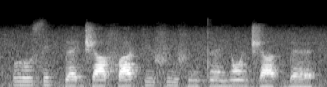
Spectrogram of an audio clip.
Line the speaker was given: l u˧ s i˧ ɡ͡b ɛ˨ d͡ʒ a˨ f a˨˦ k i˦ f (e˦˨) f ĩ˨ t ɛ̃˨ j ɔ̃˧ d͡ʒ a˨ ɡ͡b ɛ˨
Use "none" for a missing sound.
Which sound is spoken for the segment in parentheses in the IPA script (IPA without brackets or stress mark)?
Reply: i˦˨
